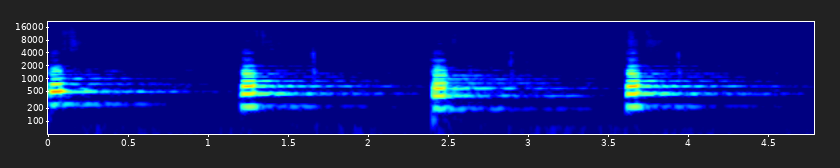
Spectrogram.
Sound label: Bassoon, Orchestral; Sonic Foundry (Sony Creative Software); Orchestral VOL-2; Modern 02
